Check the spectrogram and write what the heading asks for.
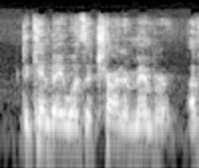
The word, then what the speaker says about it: Dikembe: You mispronounced his middle name. It's Dikembe, love his family and community, Mutombo.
